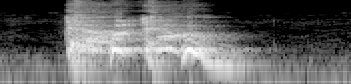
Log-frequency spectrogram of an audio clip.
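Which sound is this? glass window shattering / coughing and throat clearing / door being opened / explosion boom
coughing and throat clearing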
